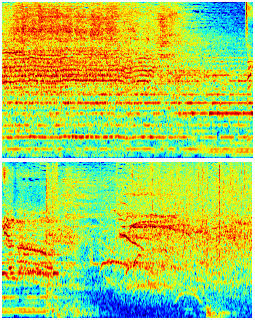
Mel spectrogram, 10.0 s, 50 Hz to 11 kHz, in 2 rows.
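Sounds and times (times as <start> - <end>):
audience applauding and cheering: 6.7 - 10.0.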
